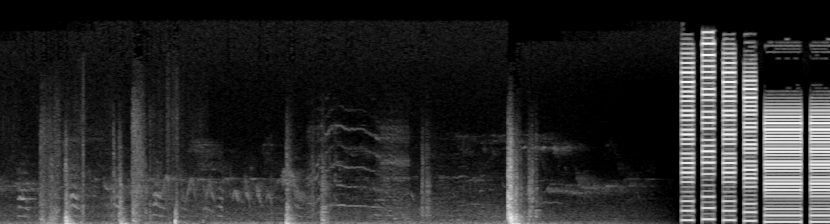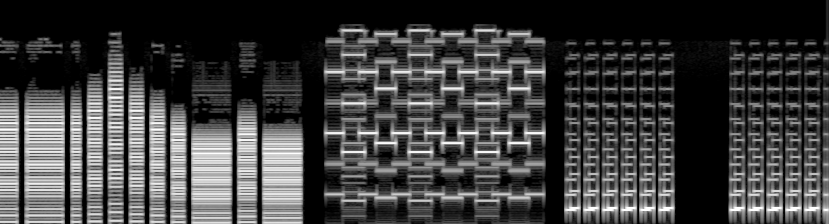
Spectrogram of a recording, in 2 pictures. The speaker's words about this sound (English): I was trying to decide what ringtone would be most annoying to use on my new cell phone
